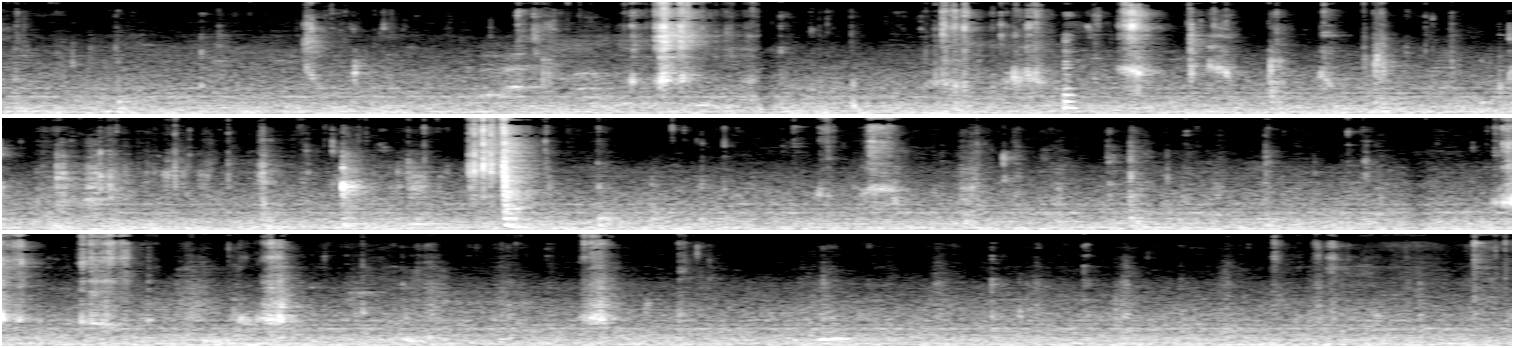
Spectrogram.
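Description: A person chewing and biting crunchy food close to the microphone, with sharp crunches at irregular intervals. The loudest come about four seconds in and about twelve seconds in.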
